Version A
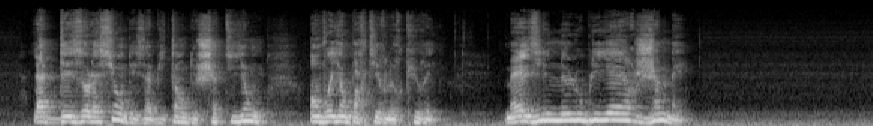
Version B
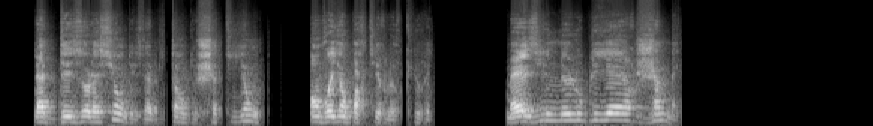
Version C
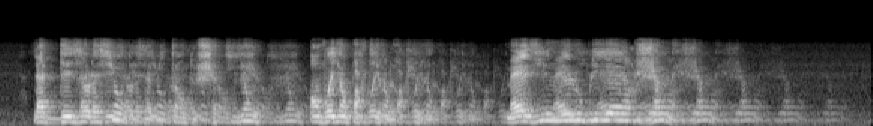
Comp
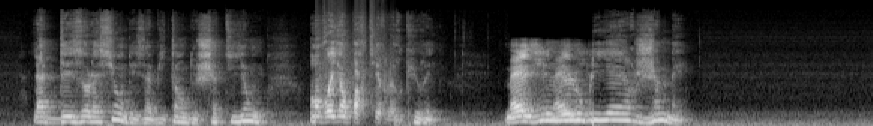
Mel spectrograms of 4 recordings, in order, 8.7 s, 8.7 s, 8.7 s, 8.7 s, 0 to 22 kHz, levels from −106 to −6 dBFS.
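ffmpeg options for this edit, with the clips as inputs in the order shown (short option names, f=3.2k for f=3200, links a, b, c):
-filter_complex "[0:a]asplit=3[a][b][c];[a]atrim=end=3.162[d];[1:a]atrim=start=3.158:end=3.962[e];[b]atrim=start=3.958:end=5.102[f];[2:a]atrim=start=5.098:end=5.942[g];[c]atrim=start=5.938[h];[d][e]acrossfade=d=0.004:c1=hsin:c2=hsin[i];[i][f]acrossfade=d=0.004:c1=hsin:c2=hsin[j];[j][g]acrossfade=d=0.004:c1=hsin:c2=hsin[k];[k][h]acrossfade=d=0.004:c1=hsin:c2=hsin"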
